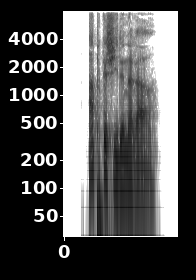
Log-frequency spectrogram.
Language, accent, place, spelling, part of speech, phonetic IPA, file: German, Germany, Berlin, abgeschiedenerer, adjective, [ˈapɡəˌʃiːdənəʁɐ], De-abgeschiedenerer.ogg
- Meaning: inflection of abgeschieden: 1. strong/mixed nominative masculine singular comparative degree 2. strong genitive/dative feminine singular comparative degree 3. strong genitive plural comparative degree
